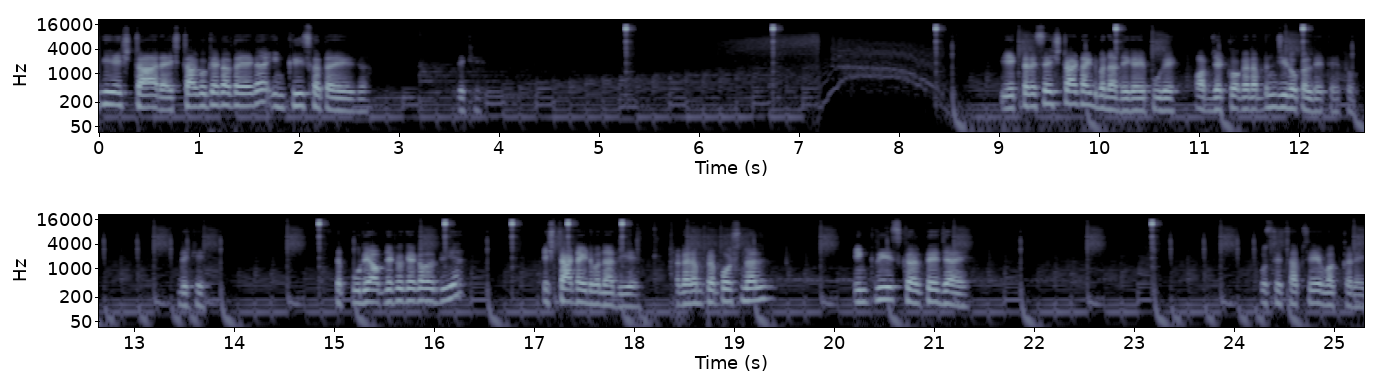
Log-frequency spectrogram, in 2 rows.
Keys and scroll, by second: 14.0 space, 24.8 space.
